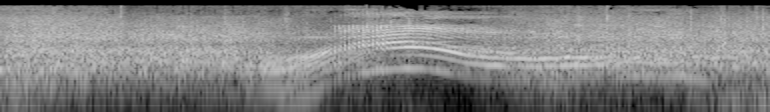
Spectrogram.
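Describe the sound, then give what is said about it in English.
A person imitates a cat with one long, drawn-out meow that rises in pitch and then slowly falls away, heard clearly over a steady background hum of crowd noise. “Kitty wants some candy.”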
